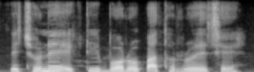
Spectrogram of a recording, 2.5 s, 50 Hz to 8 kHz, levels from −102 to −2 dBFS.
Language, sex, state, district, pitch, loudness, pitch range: Bengali, female, West Bengal, Alipurduar, 210 Hz, -19 LUFS, 185-225 Hz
